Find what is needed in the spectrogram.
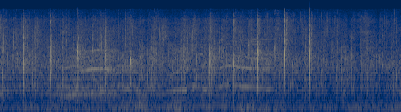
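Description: Irregular sharp taps and knocks, about ten in four seconds, over faint talk in the background.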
